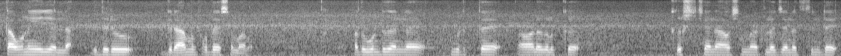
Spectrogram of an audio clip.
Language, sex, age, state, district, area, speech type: Malayalam, male, 30-45, Kerala, Idukki, rural, spontaneous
